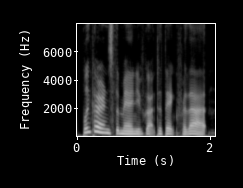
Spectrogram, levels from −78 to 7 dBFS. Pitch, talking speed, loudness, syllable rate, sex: 210 Hz, 260 wpm, -17 LUFS, 6.4 syllables/s, female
